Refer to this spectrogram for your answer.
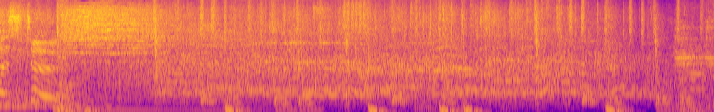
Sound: crowd claps and cheers

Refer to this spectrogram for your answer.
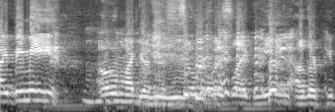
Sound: laughter

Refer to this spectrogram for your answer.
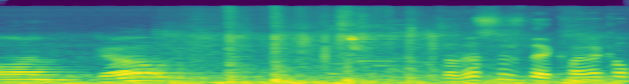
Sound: feet thudding

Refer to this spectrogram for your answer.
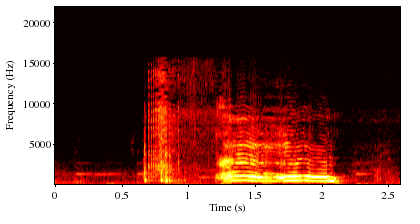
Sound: water spraying; crocodile closing

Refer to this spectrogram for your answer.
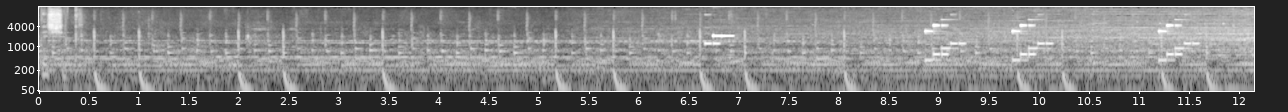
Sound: مؤثر صوتي

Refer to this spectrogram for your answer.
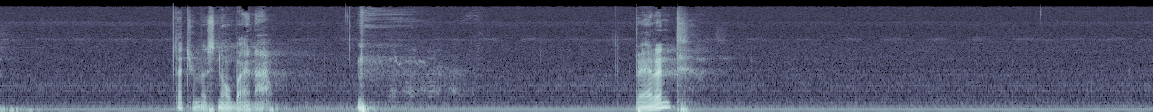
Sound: few Laugh

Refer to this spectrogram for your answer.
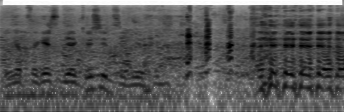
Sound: laughter

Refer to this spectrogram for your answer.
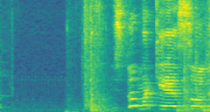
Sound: slam

